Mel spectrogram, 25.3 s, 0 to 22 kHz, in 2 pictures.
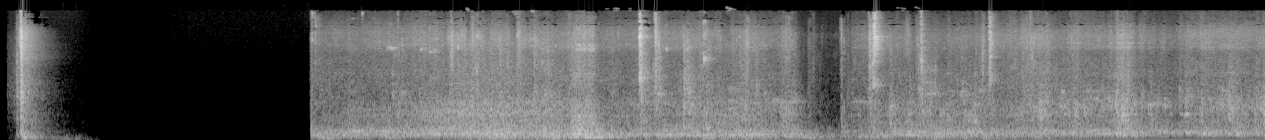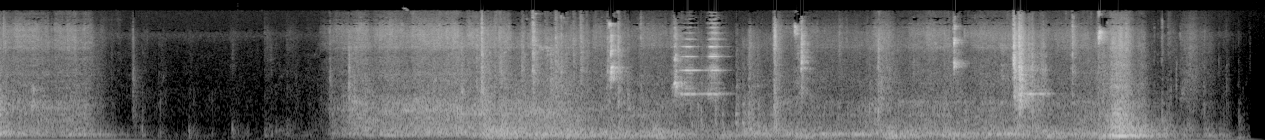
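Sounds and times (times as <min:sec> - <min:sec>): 
large metal barn door closing: 0:03.2 - 0:13.7, 0:16.0 - 0:24.5.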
